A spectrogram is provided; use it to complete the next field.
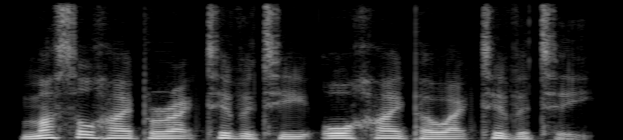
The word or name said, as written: muscle hyperactivity or hypoactivity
